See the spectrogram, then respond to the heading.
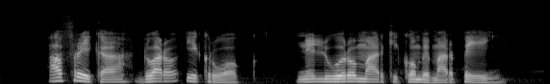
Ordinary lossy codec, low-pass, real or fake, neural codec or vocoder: MP3, 96 kbps; 9.9 kHz; real; none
